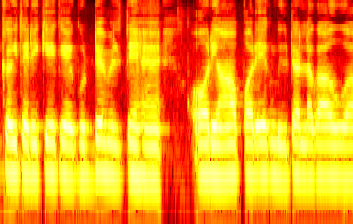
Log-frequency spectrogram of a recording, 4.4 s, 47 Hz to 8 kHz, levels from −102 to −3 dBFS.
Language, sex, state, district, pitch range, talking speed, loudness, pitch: Hindi, male, Uttar Pradesh, Lalitpur, 145-150 Hz, 175 wpm, -15 LUFS, 145 Hz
